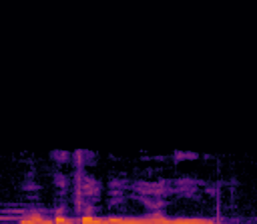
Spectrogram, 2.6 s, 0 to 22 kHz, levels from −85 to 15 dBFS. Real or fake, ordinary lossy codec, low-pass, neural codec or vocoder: fake; AAC, 32 kbps; 7.2 kHz; vocoder, 44.1 kHz, 80 mel bands, Vocos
